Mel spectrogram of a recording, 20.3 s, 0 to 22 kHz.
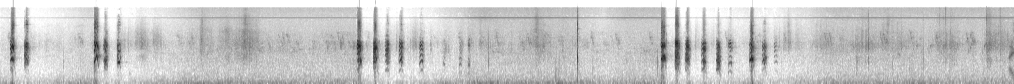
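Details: Jasmine, a 3.5-month-old Siberian Husky puppy, meeting a hedgehog for the first time. High, sharp barks come in three bursts of four to six yaps, with quiet gaps between and faint rustling.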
